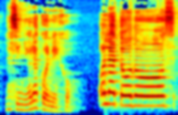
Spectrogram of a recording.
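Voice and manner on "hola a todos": put-on high, very loud child's greeting; excited high-pitched yell; shouting. A narrator's reading. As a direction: shout hello to the whole group. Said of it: "grita Rebeca".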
